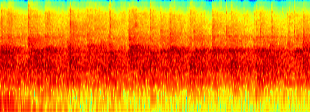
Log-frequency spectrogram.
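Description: Applause from an audience honoring the Haitian national police at an outdoor community gathering in Trou-du-Nord, a steady, dense wash of clapping that holds evenly throughout without pause.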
